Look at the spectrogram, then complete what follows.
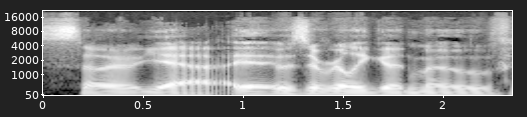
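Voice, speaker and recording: A man with an American accent, very deep and low in pitch, with a dark, mellow tone, ordinary pitch variation and a moderate pace, over a quiet background. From Ohio. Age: 60s. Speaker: guest sharing sobriety story. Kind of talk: personal testimony in interview.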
